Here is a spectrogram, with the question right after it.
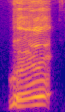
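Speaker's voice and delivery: retold gag, half-played for laughs; mock gag. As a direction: imitate someone gagging on food. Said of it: "Bill Cook just gagged".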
